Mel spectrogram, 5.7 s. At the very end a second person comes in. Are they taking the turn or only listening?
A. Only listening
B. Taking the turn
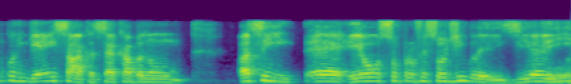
A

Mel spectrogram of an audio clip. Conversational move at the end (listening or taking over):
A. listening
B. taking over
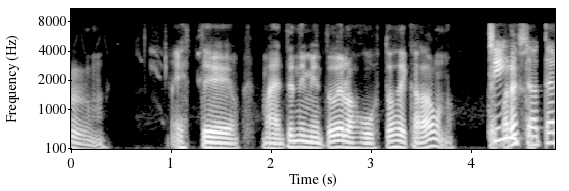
B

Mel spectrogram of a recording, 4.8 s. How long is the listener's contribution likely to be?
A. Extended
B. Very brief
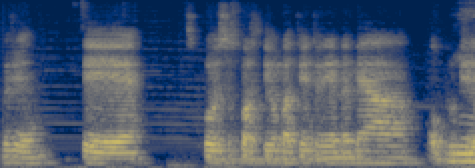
A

